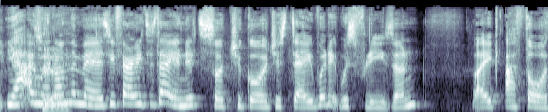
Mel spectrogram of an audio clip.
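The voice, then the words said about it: Scouse Liverpool accent. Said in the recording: “straight-talking Scouse”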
